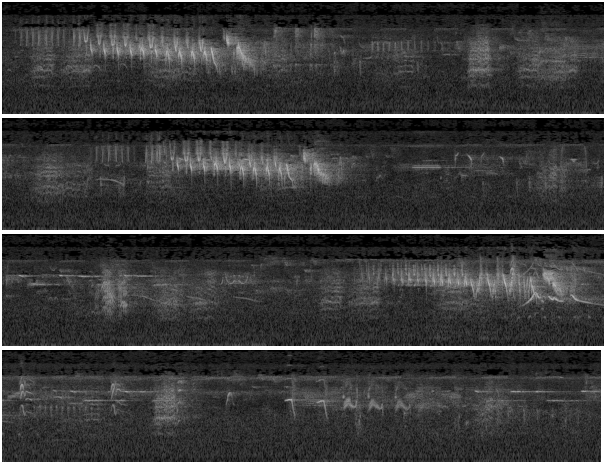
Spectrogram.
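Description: Forest birdsong: a rapid, high trilled phrase that ends in a few falling notes, repeated three times about ten seconds apart, with scattered chirps and thin high whistles in between.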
